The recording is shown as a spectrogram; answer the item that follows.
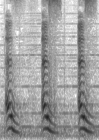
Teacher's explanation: Di antara sifat huruf za adalah sifat jahar, di mana arti jahar itu adalah nafas yang ditahan. Berarti ketika kita melafalkan huruf za, az.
